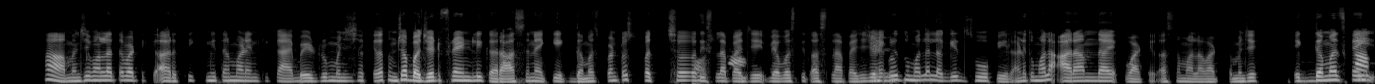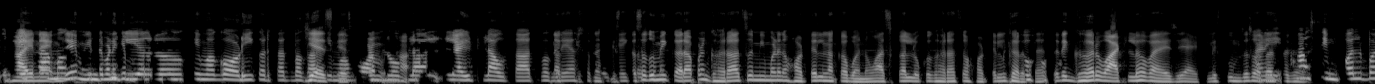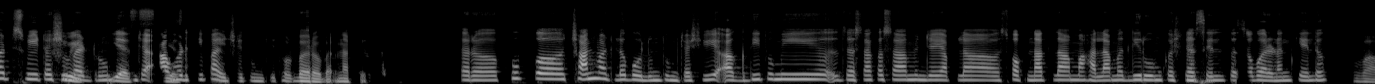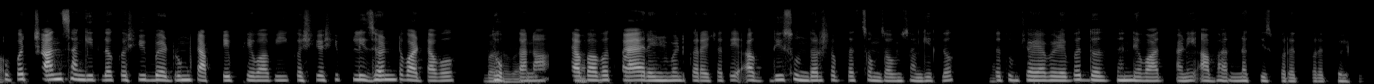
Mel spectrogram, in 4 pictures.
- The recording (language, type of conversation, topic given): Marathi, podcast, झोपेची जागा अधिक आरामदायी कशी बनवता?
- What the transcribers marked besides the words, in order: tapping; other background noise; in English: "बेडरूम"; background speech; in English: "इंटिरिअर"; in English: "वॉर्डरोबला"; unintelligible speech; laughing while speaking: "करतायेत"; laughing while speaking: "हो, हो, हो"; other noise; in English: "बेडरूम"; in English: "रूम"; in English: "बेडरूम"; in English: "प्लीझंट"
